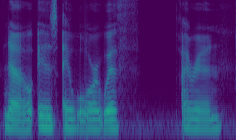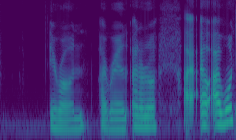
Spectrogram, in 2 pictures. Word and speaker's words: Iran: They're like Iran, not Ron. like it's always an A sound, not an ah sound. Like all the normal languages and countries say ah when it's the letter ah. But Americans say A. Everything is A.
